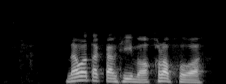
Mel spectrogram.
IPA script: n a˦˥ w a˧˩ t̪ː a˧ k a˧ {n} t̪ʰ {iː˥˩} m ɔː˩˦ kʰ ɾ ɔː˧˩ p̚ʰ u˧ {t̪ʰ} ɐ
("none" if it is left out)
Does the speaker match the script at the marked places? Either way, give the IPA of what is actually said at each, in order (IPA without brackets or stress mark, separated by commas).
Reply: m, iː˧, none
